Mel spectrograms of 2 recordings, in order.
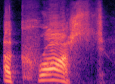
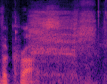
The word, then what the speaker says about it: across: So many times I've wanted to jump in the middle of it and go, stop saying across. Across Wisconsin. And I thought you'd say it one more time, and now you say it right and make me feel like a fool. I was a fool to doubt you, Todd Albaugh. You do know there's no T at the end of across.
